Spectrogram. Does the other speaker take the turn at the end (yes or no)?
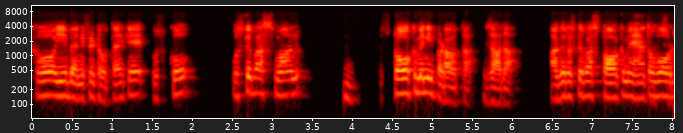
no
